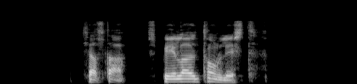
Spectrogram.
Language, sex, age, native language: Icelandic, male, 40-49, Icelandic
